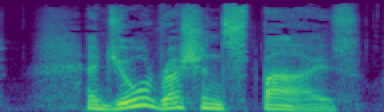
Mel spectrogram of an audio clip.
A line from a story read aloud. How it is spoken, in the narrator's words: Arnaud snapped, as if a blunt accusation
